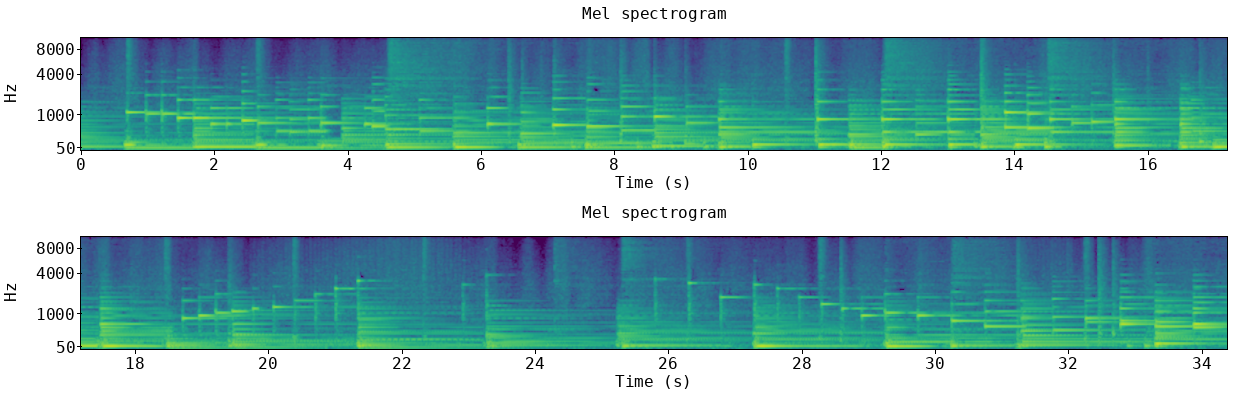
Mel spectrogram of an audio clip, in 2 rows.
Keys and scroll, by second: 11.9 Escape, 23.2 6, 23.4 Return, 26.2 Escape.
